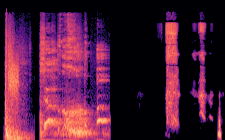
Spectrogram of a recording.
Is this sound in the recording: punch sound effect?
yes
